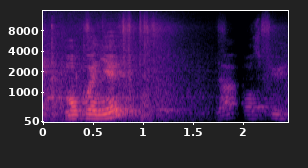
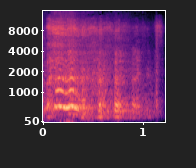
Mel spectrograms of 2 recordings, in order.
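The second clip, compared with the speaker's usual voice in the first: loud high laugh; 13 dB louder than usual. Real, not acted. Laughs after joke.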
